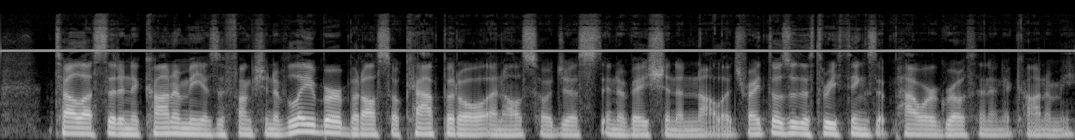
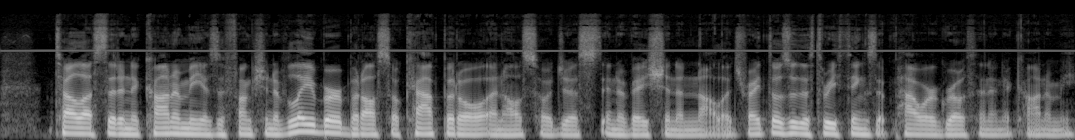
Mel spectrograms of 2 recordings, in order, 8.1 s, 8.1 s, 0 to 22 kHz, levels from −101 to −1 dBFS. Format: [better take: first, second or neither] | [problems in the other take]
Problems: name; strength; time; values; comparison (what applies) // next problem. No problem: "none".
second | high-pitched whine; loud; throughout; 5.5 kHz, 7 dB below the speech; faint in the second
